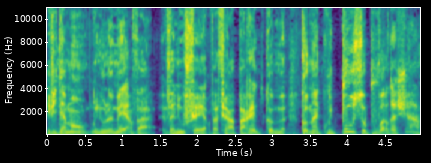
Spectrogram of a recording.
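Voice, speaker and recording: A somewhat breathy man speaks at a fairly quick pace, his pitch swinging very widely while his loudness stays very even. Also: medium pitch for a man. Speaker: radio commentator. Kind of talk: radio commentary on economics and politics.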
